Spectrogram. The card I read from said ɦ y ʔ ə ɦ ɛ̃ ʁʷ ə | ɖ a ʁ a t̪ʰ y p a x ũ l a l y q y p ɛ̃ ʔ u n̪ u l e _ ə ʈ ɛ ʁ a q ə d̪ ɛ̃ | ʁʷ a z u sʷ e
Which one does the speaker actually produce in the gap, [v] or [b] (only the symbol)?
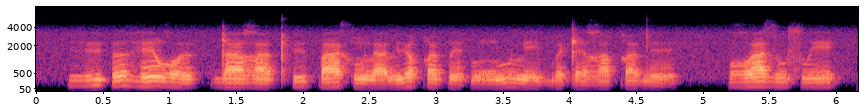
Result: b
